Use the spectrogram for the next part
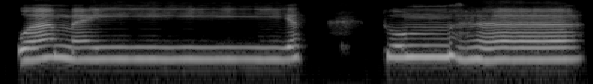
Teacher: wa mai lebih dimasukkan ke hidung lagi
